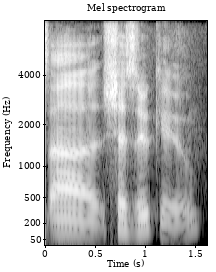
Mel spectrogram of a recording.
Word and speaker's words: Shizuku: So, it's Shizuku. Am I saying that right? – Yes.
